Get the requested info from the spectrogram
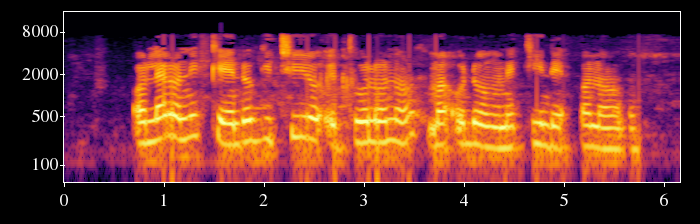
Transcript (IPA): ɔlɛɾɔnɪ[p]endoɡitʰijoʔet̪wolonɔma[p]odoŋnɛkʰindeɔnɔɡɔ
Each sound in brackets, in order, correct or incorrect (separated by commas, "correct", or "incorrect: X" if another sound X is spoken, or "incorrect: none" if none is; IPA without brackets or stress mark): incorrect: k, incorrect: ʔ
